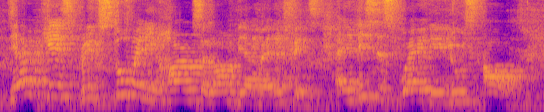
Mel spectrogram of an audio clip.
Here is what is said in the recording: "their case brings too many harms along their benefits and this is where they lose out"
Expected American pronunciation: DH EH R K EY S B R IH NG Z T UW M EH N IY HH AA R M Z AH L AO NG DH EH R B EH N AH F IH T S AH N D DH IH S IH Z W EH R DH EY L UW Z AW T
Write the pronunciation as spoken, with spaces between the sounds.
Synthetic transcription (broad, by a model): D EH K EY S B R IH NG S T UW M EH N IY HH AA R M S AH L AO NG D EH B EH N AH F IH T S AH N D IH S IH S W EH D EY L UW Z AW T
